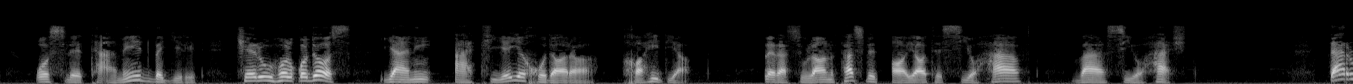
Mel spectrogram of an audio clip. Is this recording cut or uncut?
cut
